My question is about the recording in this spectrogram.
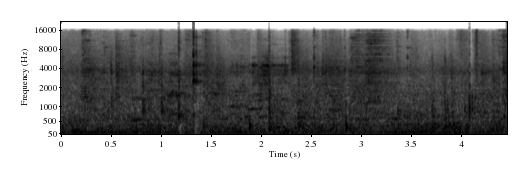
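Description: Commercial kitchen sound: a steady low hum with scattered sharp clinks and knocks of dishes and utensils.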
